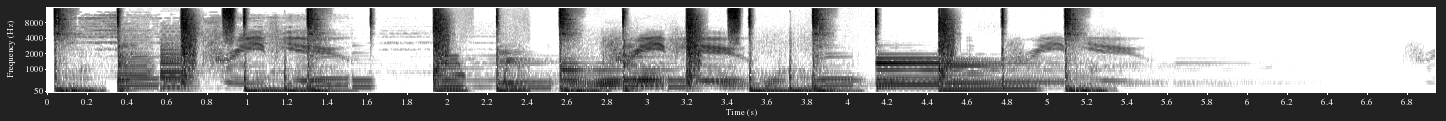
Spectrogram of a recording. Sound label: funky summer stinger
